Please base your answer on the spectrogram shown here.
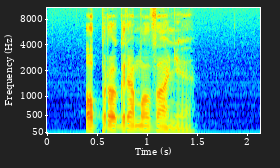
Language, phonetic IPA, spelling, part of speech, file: Polish, [ˌɔprɔɡrãmɔˈvãɲɛ], oprogramowanie, noun, Pl-oprogramowanie.ogg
